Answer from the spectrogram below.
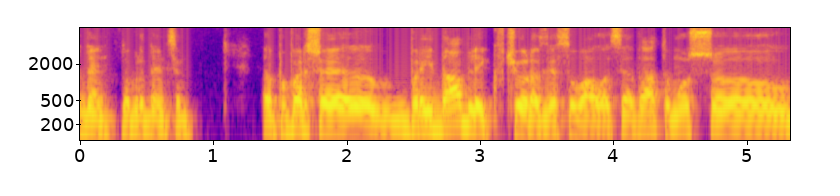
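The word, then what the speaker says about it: Breiðablik: Наголос в них завжди от на передостанній склад. Я теж начебто з'ясував, але там є якісь виключення в їхній мові, тому є, тому що Брейдаблік представляє місто Копавогюр і там наголос на букву О.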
